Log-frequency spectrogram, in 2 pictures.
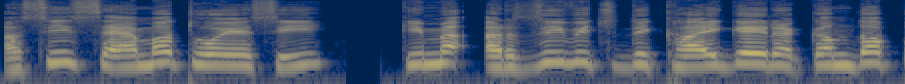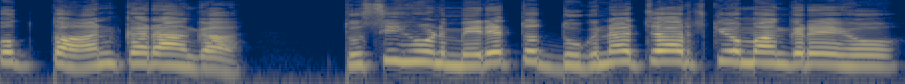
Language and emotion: Punjabi, angry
